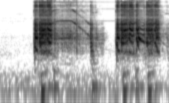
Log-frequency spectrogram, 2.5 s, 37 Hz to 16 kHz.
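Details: Freshly rebuilt turbo Yamaha YZ450F now 500, E85 fuel at about E78, fuel pressure primed, battery good; first start attempt: two short labored starter bursts with heavy thumps, no catch, struggling to crank, later traced to incorrect cam timing.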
